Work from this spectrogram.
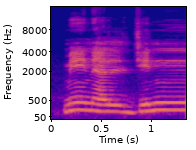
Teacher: نون ساکن میں غنہ نہیں کیا جائے گا کیونکہ آگے حمزہ آ رہی ہے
